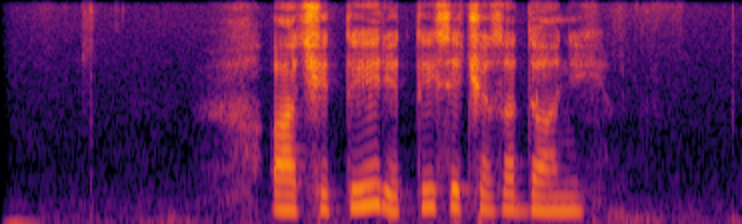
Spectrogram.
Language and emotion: Russian, neutral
